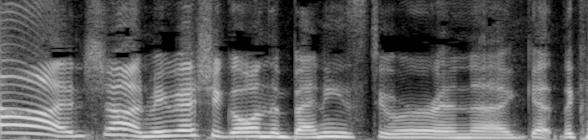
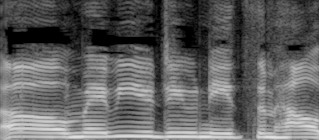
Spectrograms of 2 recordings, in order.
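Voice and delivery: ordinary delivery

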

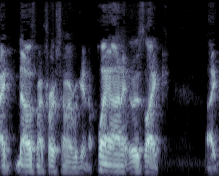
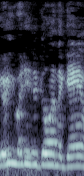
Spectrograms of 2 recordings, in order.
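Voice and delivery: shrill, very high screaming yell; 13 semitones higher than usual. Retelling being screamed at before going in the game: imitating Alfred screaming. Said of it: "Alfred's screaming at me".

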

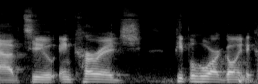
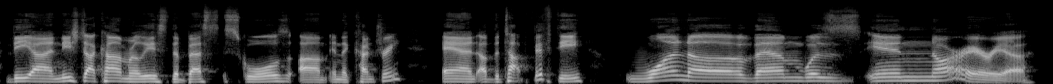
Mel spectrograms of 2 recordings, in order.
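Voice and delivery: very slow, deliberate, drawn-out delivery; 4 semitones higher than usual. Reading local news about school rankings; speaking really slowly. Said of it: "I was saying that really slowly".

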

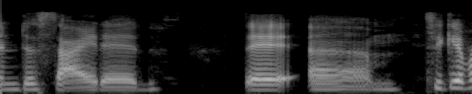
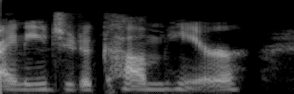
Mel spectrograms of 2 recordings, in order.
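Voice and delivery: put-on tearful, pleading voice, much quieter; 4 dB quieter than usual. Retelling calling mom from the doctor's office, say it tearfully as then. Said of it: "just like tearfully said".

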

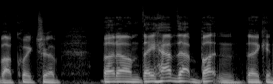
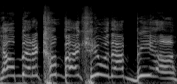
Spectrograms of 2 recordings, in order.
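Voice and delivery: mock very high, loud store clerk yelling. Recounting a store heist, retelling the clerk's yell at one of the thieves. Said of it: "the clerk starts yelling at him like".

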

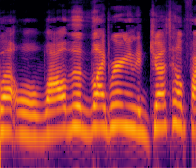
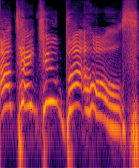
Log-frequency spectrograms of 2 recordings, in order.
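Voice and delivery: put-on shrill, very high-pitched child voice hollering; 12 semitones higher, 4 dB quieter than usual. Retelling a child answering while running, imitating a child yelling. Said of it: "So he's yelling while running".

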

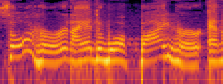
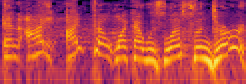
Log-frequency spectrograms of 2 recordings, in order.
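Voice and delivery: ordinary delivery

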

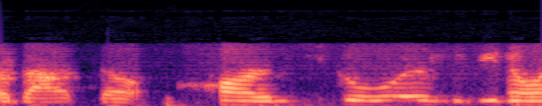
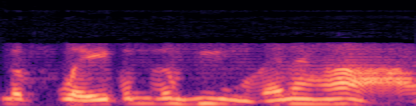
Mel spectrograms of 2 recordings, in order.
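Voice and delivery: bookish, nerdy academic voice; 4 semitones higher than usual. Imitating a man who tried to downplay the claims, in a Simpsons professor voice. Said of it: "and he talked like this".

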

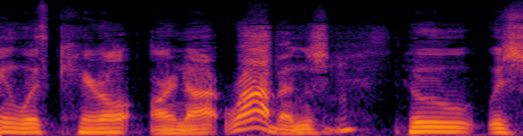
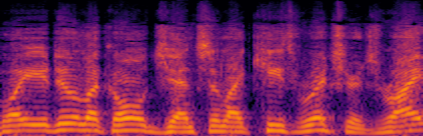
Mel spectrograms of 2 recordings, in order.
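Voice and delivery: mocking, mock-teasing tone; 3 semitones higher than usual. Retelling how people teased them about looking old, imitating people mocking them. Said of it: "they're all mocking me like".

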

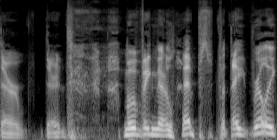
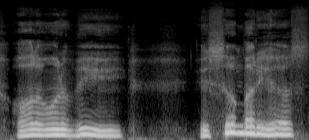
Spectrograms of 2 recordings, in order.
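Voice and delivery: meek, shy, slow, timid little voice. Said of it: "he was all timid with his regular voice".

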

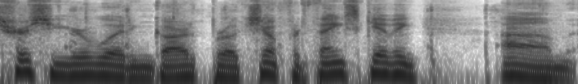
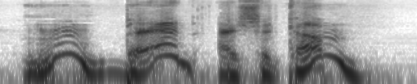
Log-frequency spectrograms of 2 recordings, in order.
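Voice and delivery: put-on wise old alien voice, higher; 4 semitones higher than usual. Playing with the line about going to bed: Yoda voice. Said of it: "And then if you're Yoda".

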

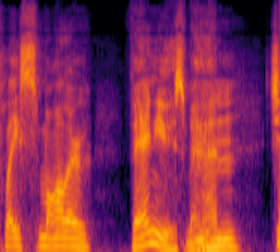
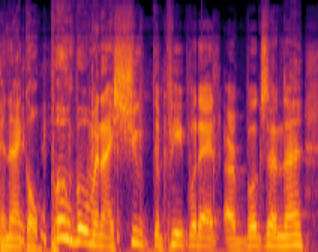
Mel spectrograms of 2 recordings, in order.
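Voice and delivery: ordinary talk

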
